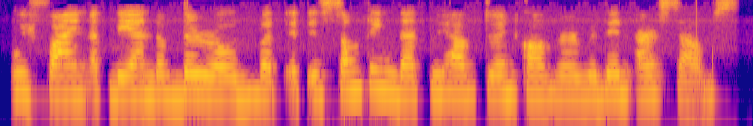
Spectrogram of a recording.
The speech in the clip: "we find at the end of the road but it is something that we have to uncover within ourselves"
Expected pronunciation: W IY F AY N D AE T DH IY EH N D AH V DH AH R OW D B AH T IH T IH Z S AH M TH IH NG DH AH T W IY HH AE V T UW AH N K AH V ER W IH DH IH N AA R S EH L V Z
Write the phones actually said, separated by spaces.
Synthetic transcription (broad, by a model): W IY F AY N D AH T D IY EH N D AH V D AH R OW D B AH T IH T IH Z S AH M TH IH NG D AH T W IY HH AE V T UW AH N K AH V ER W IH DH IH N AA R S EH L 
